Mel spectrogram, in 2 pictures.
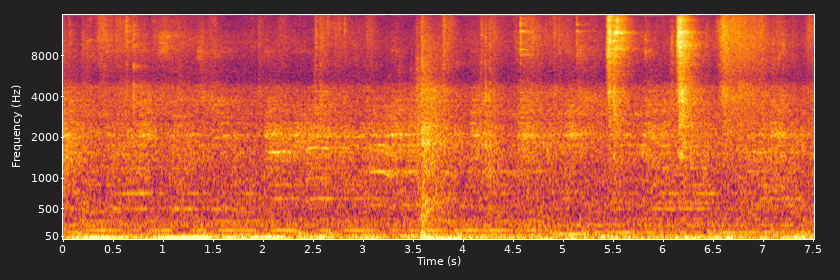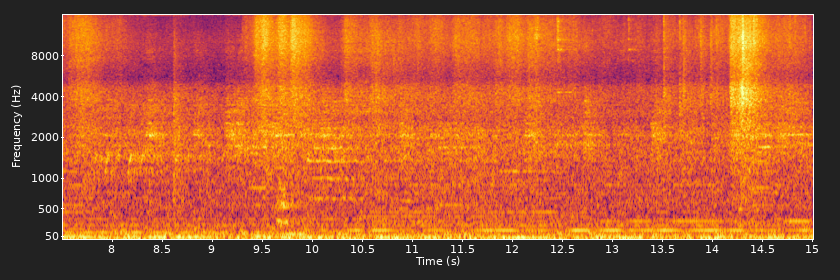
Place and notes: Neihu District - In the restaurant
in the Yoshinoya, Sony PCM D50 + Soundman OKM II
Neihu District, Taipei City, Taiwan, 10 September, 15:49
